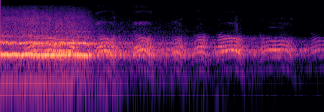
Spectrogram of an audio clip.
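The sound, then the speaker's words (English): A car engine, the car covered in bees, revs hard with a squealing whine for about a second as a father guns it down a driveway, then the roar drops away as the car speeds off, leaving wavering, rising-and-falling voices of people screaming. “We opened the car door, heard my father rev the engine, and gunned the car down the driveway, all of us screaming all the while.”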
